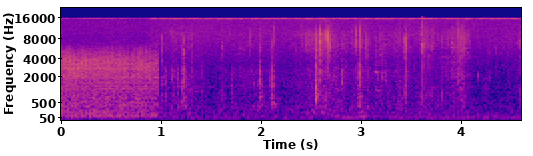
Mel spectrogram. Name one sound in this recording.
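Pens tap and scratch on paper in a quiet room.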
